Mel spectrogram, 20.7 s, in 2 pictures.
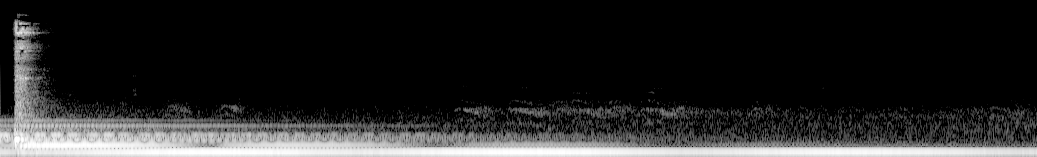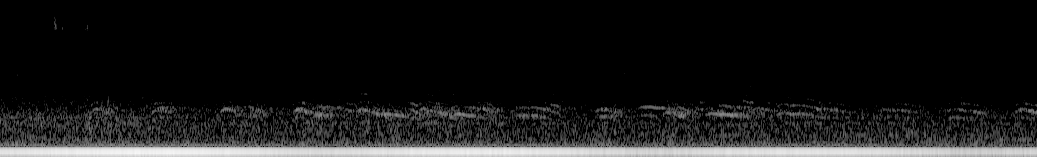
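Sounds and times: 
heavy bell stroke at Zojo-ji Temple in Tokyo: 0.0 - 7.3
faint crow caws: 0.0 - 8.0, 11.2 - 20.7
deep steady urban rumble: 0.0 - 10.9.

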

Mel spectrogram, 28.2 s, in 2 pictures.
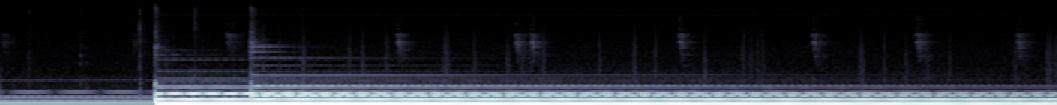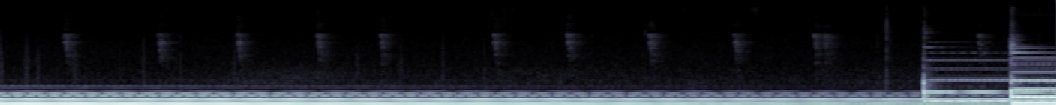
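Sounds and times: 
Tibetan singing bowl ringing: 0.0 - 28.1.

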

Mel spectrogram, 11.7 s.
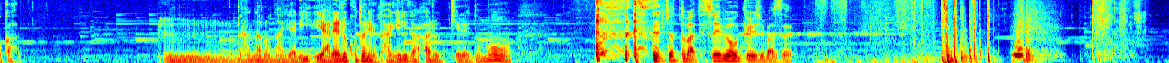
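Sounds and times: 
speech: 0.0 - 0.3, 1.6 - 5.4, 6.5 - 8.5
smartphone dropping: 9.4 - 10.5.

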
